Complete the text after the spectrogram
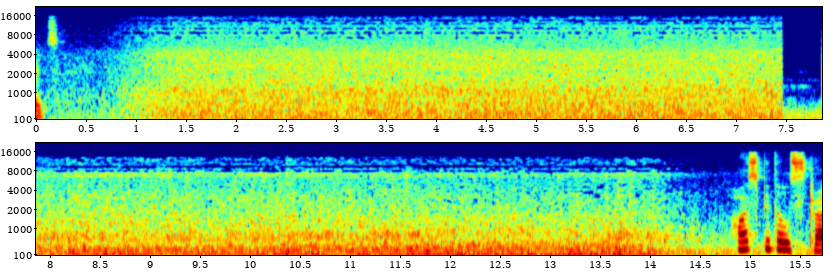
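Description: Muddy floodwater rushes and roars past.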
